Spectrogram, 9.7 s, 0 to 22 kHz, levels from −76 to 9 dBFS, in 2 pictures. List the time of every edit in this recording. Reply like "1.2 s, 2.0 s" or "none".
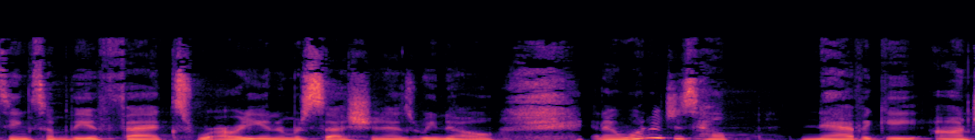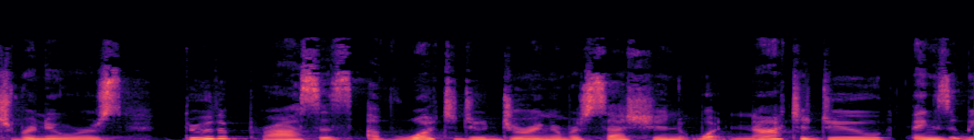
none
